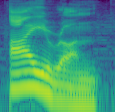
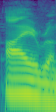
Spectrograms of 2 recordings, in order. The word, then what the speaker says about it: iron: To, e aí vem uma coisa bem curiosa, porque é muito comum que o estudante de inglês fale em inglês iron, por causa da banda Iron Maiden, The Iron Man, só que a pronúncia correta é iron, iron, como se fosse A-I-A-R-N, iron.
